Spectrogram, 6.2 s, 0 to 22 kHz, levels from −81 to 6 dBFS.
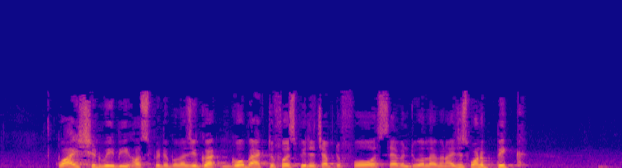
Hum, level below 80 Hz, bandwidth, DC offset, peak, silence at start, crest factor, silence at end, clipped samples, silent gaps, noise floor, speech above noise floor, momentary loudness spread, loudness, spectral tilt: none; -70 dBFS; 10.5 kHz; under 0.1%; -4 dBFS; 0.55 s; 16 dB; 1 s; under 0.1%; none; -52 dBFS; 34 dB; 6 LU; -19 LUFS; -5.5 dB/octave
